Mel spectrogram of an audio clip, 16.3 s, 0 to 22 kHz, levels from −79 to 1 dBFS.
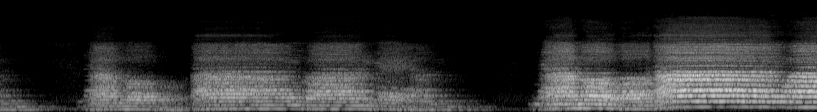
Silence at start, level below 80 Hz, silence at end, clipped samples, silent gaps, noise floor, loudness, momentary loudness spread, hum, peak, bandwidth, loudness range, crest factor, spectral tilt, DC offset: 0 s; -72 dBFS; 0 s; under 0.1%; none; -65 dBFS; -22 LUFS; 20 LU; none; -4 dBFS; 12.5 kHz; 15 LU; 18 dB; -5 dB/octave; under 0.1%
